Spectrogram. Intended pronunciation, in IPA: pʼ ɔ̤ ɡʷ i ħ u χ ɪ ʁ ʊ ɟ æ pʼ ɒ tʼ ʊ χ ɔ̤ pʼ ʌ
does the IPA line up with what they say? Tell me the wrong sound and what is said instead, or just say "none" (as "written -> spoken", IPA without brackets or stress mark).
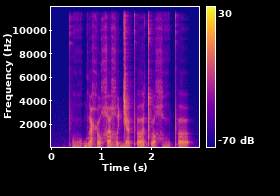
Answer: ɒ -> ʌ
